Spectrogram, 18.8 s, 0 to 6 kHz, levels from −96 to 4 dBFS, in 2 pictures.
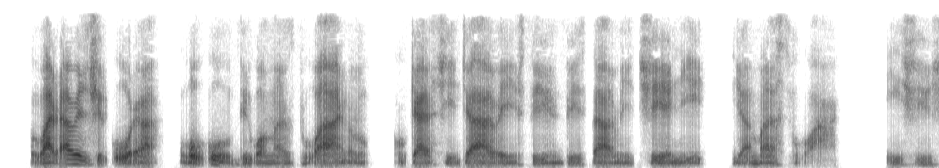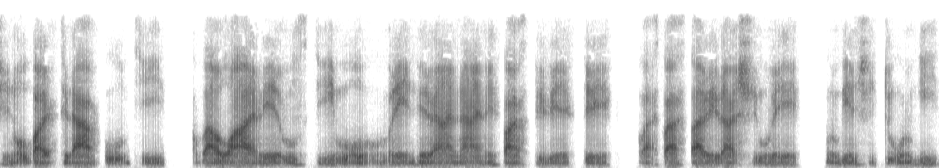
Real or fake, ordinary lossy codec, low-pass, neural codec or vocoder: fake; MP3, 48 kbps; 5.4 kHz; autoencoder, 44.1 kHz, a latent of 192 numbers a frame, MeloTTS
